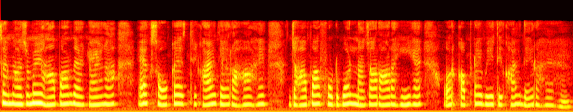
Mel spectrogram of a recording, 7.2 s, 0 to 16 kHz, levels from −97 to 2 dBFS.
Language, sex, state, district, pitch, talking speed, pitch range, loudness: Hindi, female, Rajasthan, Jaipur, 260 Hz, 210 wpm, 250-275 Hz, -16 LUFS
